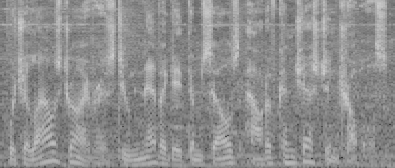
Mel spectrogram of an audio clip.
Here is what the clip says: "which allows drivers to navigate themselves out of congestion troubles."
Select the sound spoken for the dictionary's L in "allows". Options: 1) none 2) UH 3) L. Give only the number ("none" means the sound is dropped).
3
